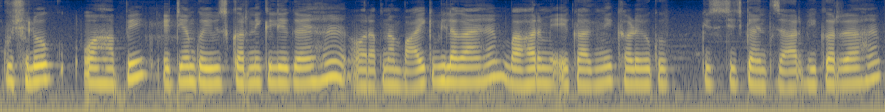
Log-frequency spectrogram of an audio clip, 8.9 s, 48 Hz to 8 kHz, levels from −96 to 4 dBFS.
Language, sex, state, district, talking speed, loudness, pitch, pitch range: Hindi, female, Bihar, West Champaran, 225 wpm, -15 LUFS, 180 Hz, 175-190 Hz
